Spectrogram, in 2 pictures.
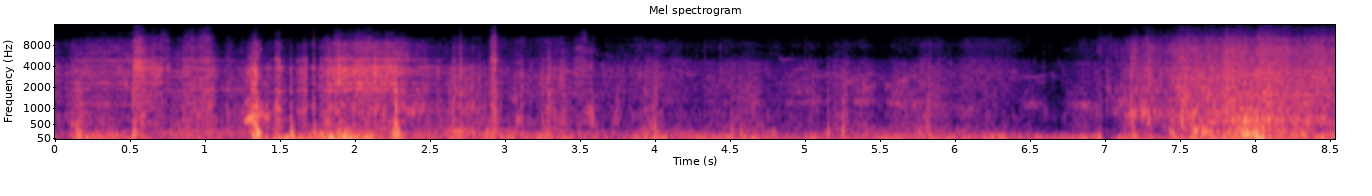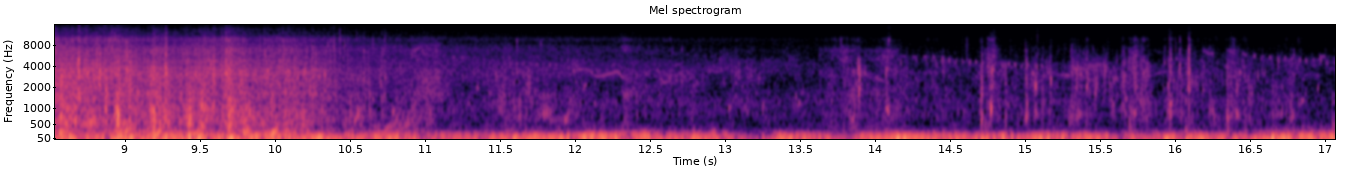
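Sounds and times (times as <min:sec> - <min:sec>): wind rumble on microphone: 0:00.0 - 0:17.0
dog splashing through water: 0:07.0 - 0:10.9.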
